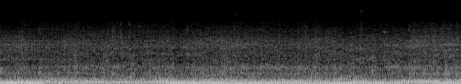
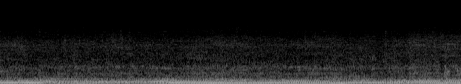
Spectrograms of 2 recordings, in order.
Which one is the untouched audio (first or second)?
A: first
